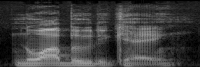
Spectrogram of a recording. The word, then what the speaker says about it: Nwabudike: Nwabudike. That's how it's said, folks.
